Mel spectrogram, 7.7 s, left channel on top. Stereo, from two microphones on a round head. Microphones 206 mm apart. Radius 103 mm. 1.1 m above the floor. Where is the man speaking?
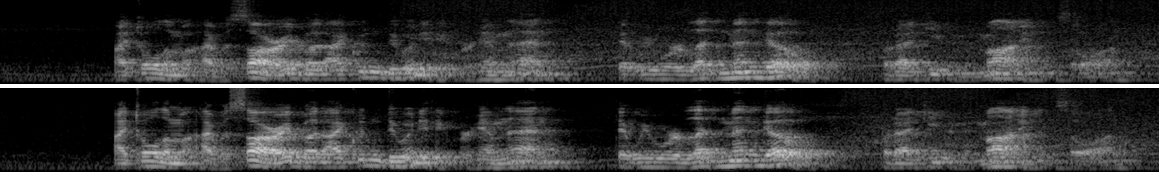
75° right (ahead or behind), 2.5 m; by 7.5 s 60° right (ahead or behind), 6.5 m.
